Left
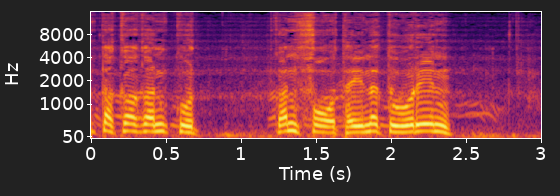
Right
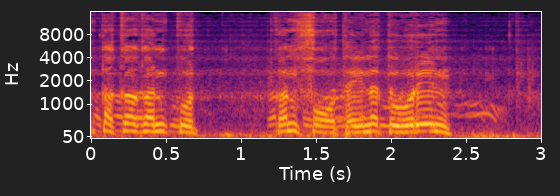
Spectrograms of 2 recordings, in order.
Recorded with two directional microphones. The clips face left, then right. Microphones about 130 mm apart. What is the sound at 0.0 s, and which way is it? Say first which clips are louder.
Speech: left 7 dB; 90° left.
